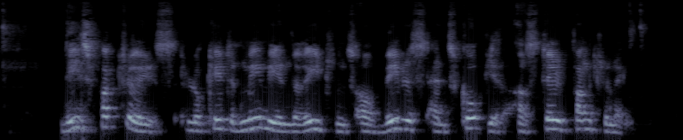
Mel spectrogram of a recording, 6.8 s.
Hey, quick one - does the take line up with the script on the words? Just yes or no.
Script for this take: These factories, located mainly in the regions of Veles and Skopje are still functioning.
yes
